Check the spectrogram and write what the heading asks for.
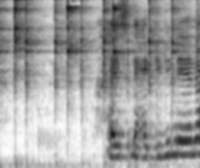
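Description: Metal spoon clicking and scraping against a small glass bowl as it stirs a thick paste, a quick run of sharp clinks. A woman's voice comes in about a second in, holding drawn-out tones over the stirring.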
